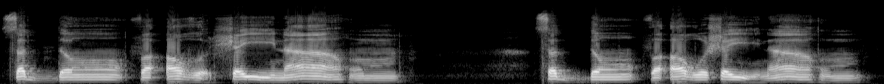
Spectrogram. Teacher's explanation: تنوین کے بعد فا ہے، اخفا ہوگا یعنی دن نہیں داں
